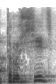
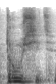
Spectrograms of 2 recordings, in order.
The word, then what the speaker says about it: трусить: А трусить это, это также пишется как трусить. Да. То есть, поменяв ударение, да.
